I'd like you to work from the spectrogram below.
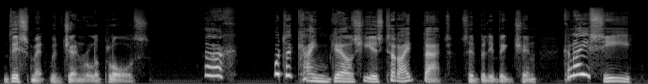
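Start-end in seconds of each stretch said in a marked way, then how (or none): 2.0-4.5 high, broad Scottish wee man, uneasy; fretting little pixie voice; worried Feegle. A narrator's reading. Billy speaks. 5.6-6.3 high, broad Scottish wee man, uneasy; fretting little pixie voice; worried Feegle. A narrator's reading. Billy speaks.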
